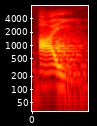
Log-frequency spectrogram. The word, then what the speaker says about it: Ai: We always pronounce the city's name as Ai, because, I don't know, you look at that name on the page, and that doesn't really work in English. The letter A followed by the letter I, like, that's not a word. How does that work? So we just say Ai. In Hebrew, it's pronounced Ai, which strikes me as funny because of what it means.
